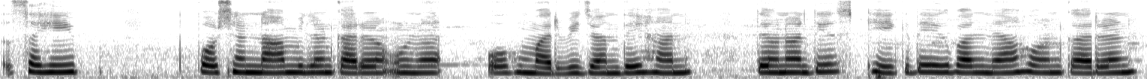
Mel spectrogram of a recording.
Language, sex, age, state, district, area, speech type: Punjabi, female, 18-30, Punjab, Shaheed Bhagat Singh Nagar, rural, spontaneous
